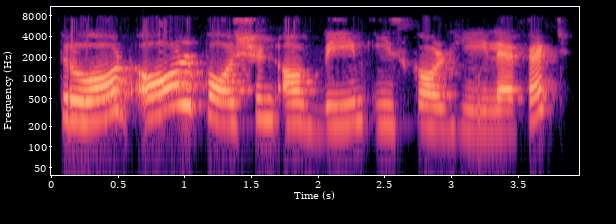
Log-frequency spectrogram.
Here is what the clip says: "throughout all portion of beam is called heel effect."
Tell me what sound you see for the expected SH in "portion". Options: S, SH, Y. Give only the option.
SH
